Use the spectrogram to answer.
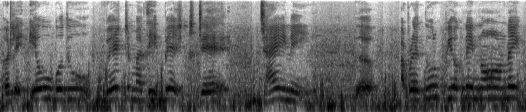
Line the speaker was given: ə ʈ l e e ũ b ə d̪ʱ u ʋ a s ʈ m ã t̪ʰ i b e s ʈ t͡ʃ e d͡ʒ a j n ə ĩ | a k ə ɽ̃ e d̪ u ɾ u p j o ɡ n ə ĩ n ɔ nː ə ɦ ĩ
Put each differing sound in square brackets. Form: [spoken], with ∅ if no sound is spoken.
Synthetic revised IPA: ə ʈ l e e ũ b ə d̪ʱ u ʋ [e] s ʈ m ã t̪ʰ i b e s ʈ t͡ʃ e d͡ʒ a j n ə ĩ | a [p] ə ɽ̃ e d̪ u ɾ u p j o ɡ n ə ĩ n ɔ [n] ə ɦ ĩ

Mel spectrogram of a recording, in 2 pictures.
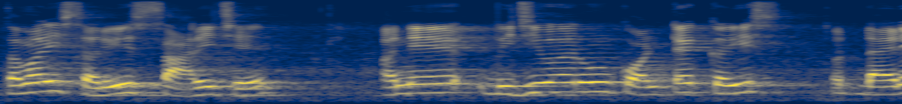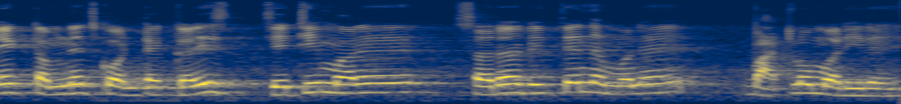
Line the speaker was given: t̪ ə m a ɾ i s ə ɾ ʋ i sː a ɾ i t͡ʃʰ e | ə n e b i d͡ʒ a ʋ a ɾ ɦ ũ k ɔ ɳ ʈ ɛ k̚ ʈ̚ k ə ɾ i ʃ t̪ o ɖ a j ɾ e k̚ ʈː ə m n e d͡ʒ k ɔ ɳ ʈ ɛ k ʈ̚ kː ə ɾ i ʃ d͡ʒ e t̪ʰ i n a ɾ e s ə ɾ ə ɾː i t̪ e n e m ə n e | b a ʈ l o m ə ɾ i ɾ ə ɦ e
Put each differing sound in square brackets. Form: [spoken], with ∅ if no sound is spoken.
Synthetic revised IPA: t̪ ə m a ɾ i s ə ɾ ʋ i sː a ɾ i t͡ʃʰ e | ə n e b i d͡ʒ [i] ʋ a ɾ ɦ ũ k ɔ ɳ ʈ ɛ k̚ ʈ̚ k ə ɾ i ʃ t̪ o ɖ a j ɾ e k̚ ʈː ə m n e d͡ʒ k ɔ ɳ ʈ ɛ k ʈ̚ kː ə ɾ i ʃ d͡ʒ e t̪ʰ i [m] a ɾ e s ə ɾ ə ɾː i t̪ e n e m ə n e | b a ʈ l o m ə ɾ i ɾ ə ɦ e

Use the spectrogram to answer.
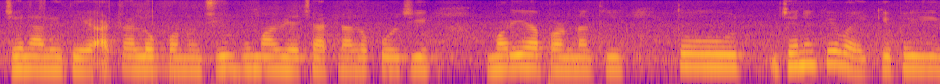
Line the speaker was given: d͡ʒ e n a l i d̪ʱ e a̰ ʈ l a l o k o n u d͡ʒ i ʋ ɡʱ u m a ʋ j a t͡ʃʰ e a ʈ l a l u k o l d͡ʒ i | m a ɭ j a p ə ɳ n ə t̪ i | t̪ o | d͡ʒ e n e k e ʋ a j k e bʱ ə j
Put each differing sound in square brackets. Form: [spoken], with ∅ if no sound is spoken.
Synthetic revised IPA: d͡ʒ e n a l i d̪ʱ e a̰ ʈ l a l o k o n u d͡ʒ i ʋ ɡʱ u m a ʋ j a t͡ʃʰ e a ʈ l a l [o] k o [∅] d͡ʒ i | m [ə] ɭ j a p ə ɳ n ə [t̪ʰ] i | t̪ o | d͡ʒ e n e k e ʋ a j k e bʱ ə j

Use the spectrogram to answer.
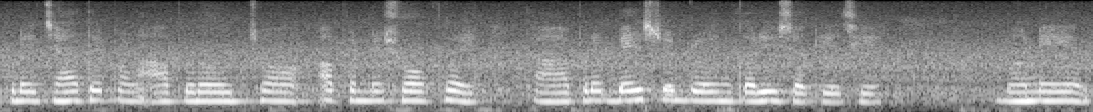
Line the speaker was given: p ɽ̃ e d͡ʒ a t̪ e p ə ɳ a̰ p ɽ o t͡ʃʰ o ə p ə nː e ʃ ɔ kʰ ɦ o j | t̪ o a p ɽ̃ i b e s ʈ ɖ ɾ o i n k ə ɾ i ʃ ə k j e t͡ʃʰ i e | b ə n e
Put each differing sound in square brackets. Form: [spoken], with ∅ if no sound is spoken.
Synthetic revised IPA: p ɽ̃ e d͡ʒ a t̪ e p ə ɳ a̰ p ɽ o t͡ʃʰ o [a] p ə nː e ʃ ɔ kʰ ɦ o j | t̪ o a p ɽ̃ [e] b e s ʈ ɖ ɾ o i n k ə ɾ i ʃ ə k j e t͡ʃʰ i e | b ə n e

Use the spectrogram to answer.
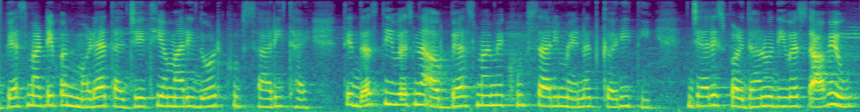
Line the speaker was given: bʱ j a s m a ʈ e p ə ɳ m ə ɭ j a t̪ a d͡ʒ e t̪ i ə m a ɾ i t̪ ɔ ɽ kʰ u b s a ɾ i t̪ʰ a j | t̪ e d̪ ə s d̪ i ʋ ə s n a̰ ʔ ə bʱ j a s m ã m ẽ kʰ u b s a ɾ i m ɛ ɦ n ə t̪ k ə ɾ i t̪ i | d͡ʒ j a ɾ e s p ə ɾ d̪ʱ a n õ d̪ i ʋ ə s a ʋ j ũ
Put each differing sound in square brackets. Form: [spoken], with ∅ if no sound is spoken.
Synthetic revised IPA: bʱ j a s m a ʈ e p ə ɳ m ə ɭ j a t̪ a d͡ʒ e [t̪ʰ] i ə m a ɾ i [d̪] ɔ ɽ kʰ u b s a ɾ i t̪ʰ a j | t̪ e d̪ ə s d̪ i ʋ ə s n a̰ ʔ ə bʱ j a s m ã m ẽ kʰ u b s a ɾ i m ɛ ɦ n ə t̪ k ə ɾ i t̪ i | d͡ʒ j a ɾ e s p ə ɾ d̪ʱ a n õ d̪ i ʋ ə s a ʋ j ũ

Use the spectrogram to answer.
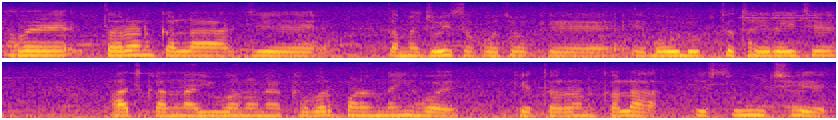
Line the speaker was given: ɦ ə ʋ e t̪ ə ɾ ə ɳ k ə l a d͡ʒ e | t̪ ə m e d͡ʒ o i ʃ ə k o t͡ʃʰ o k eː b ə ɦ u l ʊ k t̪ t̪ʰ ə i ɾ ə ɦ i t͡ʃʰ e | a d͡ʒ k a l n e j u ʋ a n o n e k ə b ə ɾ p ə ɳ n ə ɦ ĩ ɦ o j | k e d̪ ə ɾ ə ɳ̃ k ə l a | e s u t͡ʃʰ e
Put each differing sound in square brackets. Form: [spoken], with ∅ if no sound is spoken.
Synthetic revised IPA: ɦ ə ʋ e t̪ ə ɾ ə ɳ k ə l a d͡ʒ e | t̪ ə m e d͡ʒ o i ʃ ə k o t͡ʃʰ o k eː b ə ɦ u l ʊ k t̪ t̪ʰ ə i ɾ ə ɦ i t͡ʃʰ e | a d͡ʒ k a l n [a] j u ʋ a n o n e [kʰ] ə b ə ɾ p ə ɳ n ə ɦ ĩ ɦ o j | k e [t̪] ə ɾ ə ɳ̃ k ə l a | e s u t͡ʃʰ e

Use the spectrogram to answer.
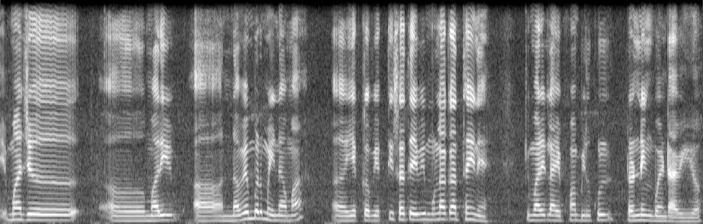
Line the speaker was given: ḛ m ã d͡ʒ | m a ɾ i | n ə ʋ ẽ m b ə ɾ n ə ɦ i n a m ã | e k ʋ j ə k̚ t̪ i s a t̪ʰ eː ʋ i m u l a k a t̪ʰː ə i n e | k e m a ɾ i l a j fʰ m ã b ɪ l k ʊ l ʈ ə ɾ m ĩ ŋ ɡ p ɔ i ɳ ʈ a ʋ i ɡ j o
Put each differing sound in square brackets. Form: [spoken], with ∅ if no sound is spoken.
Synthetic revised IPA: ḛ m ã d͡ʒ | m a ɾ i | n ə ʋ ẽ m b ə ɾ [m] ə ɦ i n a m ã | e k ʋ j ə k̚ t̪ i s a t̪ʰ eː ʋ i m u l a k a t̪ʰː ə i n e | k e m a ɾ i l a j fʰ m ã b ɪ l k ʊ l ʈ ə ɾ [n] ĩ ŋ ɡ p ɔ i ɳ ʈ a ʋ i ɡ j o

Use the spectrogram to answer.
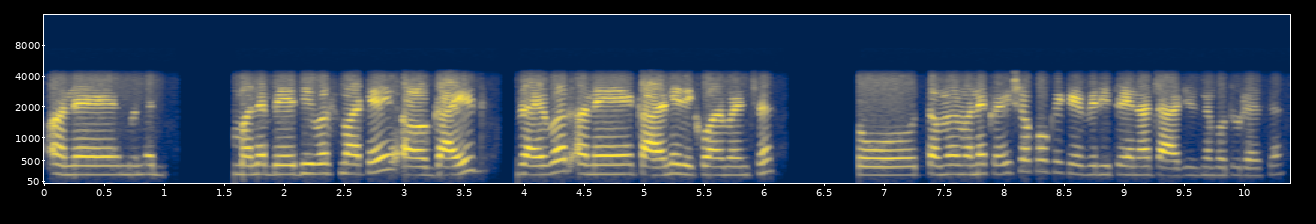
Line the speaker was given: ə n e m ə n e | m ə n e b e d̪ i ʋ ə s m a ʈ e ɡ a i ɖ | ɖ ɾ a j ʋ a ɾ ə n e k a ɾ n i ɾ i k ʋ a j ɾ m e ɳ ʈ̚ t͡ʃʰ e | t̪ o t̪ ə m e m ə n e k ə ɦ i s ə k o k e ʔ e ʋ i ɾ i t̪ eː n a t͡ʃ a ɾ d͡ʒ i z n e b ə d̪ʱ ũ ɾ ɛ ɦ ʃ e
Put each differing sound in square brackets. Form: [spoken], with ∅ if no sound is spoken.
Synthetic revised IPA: ə n e m ə n e | m ə n e b e d̪ i ʋ ə s m a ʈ e ɡ a i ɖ | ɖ ɾ a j ʋ [ə] ɾ ə n e k a ɾ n i ɾ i k ʋ a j ɾ m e ɳ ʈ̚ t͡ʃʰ e | t̪ o t̪ ə m e m ə n e k ə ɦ i [ʃ] ə k o k e [k] e ʋ i ɾ i t̪ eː n a t͡ʃ a ɾ d͡ʒ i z n e b ə d̪ʱ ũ ɾ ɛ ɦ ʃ e

